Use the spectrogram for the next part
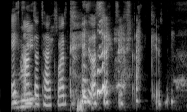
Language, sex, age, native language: Icelandic, female, 13, Icelandic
